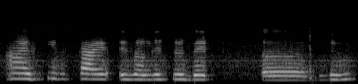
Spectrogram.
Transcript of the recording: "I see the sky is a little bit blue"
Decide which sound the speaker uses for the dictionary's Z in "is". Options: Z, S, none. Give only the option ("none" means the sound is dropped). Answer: Z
